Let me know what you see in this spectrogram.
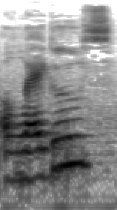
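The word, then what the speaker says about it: Laguz: So, what we've got for you for the month is the rune of Leguz, I believe it's pronounced.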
